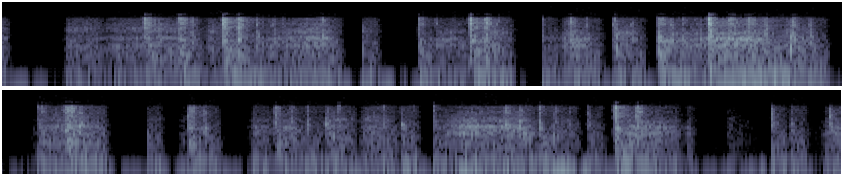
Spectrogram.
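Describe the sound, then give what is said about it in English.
Faint typing on a computer keyboard as a live message is entered, with irregular bursts of clicking keystrokes broken by short pauses. “I'm just going to type a live message in now.”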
